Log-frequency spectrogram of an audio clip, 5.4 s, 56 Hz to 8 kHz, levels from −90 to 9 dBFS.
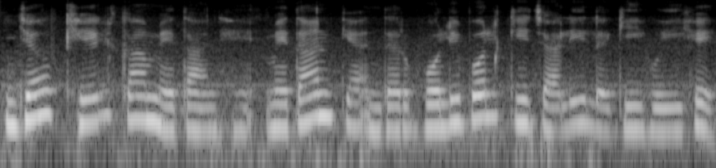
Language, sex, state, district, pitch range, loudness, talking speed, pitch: Hindi, female, Gujarat, Valsad, 175-225 Hz, -19 LUFS, 155 wpm, 190 Hz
